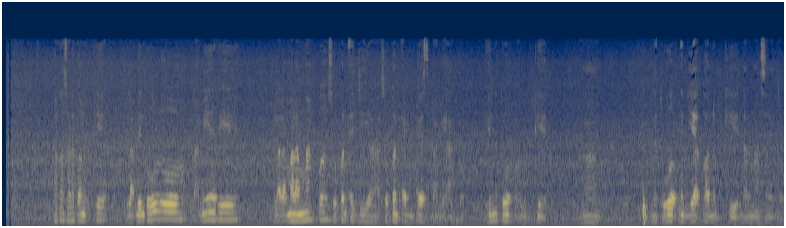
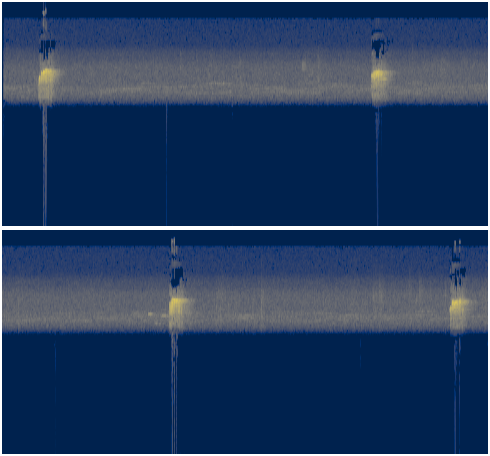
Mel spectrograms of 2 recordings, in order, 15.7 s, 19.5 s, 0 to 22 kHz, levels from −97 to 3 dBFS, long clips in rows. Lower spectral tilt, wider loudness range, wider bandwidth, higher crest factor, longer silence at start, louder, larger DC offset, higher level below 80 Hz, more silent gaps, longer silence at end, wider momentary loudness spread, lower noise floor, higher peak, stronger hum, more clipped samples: first, -6 dB/octave vs 9.5 dB/octave; second, 9 LU vs 22 LU; second, 11.5 kHz vs 16 kHz; about the same, 20 dB vs 24 dB; second, 0.05 s vs 0.7 s; second, -32 LUFS vs -13 LUFS; neither; first, -62 dBFS vs under -90 dBFS; neither; second, 0 s vs 0.4 s; second, 21 LU vs 30 LU; first, -51 dBFS vs -45 dBFS; second, -12 dBFS vs 0 dBFS; neither; neither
